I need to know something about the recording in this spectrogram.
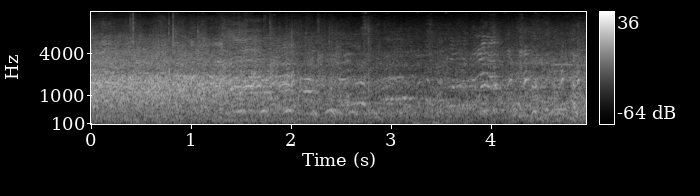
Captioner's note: audience laughing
